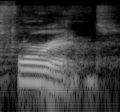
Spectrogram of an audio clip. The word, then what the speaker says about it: forint: And it's pronounced forint.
